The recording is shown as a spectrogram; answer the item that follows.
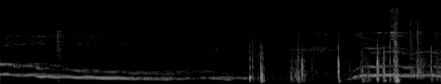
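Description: A girl singing a long wordless note without accompaniment, the pitch sliding down over about two seconds. This is followed by a few short knocks and a new held note near the end.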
